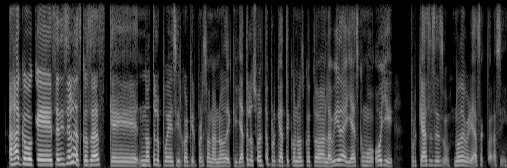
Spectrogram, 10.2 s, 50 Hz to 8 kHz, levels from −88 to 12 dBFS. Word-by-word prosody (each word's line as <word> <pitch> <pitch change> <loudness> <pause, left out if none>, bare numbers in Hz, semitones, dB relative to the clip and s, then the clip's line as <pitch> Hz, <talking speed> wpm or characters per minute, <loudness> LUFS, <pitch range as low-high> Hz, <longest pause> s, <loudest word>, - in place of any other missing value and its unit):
Ajá, 270 +4 +7
como 255 -2 +7
que 225 0 +6
se 235 - +4
dicen 270 +6 +2
las 230 -11 +3
cosas 220 +2 +3
que 185 -1 0
no 210 0 -2
te 230 - -3
lo 215 -2 -3
puede 195 0 -4
decir 195 +1 -5
cualquier 190 -1 -6
persona, 185 -3 -4
¿no?, 170 +2 -4
de 175 -2 -2
que 175 +1 -12
ya 180 +1 +1
te - - -7
lo 210 -3 -4
suelto 205 0 -4
porque 205 -1 -9
ya 190 - +2
te - - -8
conozco 195 0 -5
de - - -9
toda 180 -1 -2
la 165 -1 0
vida, 215 +4 0
y 180 - -5
ya 175 0 0
es 185 - -4
como: 190 -1 -7
"Oye, 215 -5 -2 0.3
¿por 195 0 -12
qué 210 - +1
haces 210 0 0
eso?, 200 0 -8
no 195 +1 -3
deberías 200 -3 -3
actuar - - -12
así". - - -8
200 Hz, 255 wpm, -22 LUFS, 185-220 Hz, 0.3 s, Ajá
